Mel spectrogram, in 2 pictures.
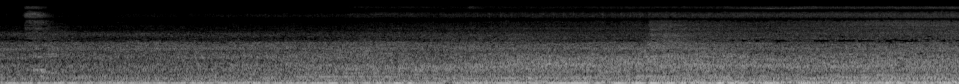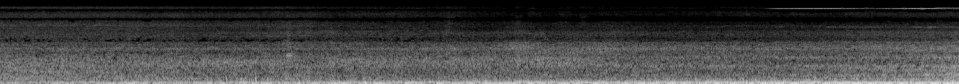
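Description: Low rumble of road traffic and an approaching diesel freight train, growing gradually louder as the train's lead locomotives draw near.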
